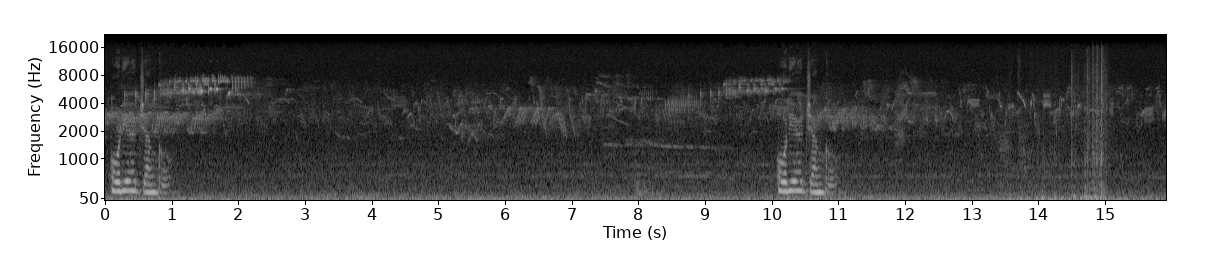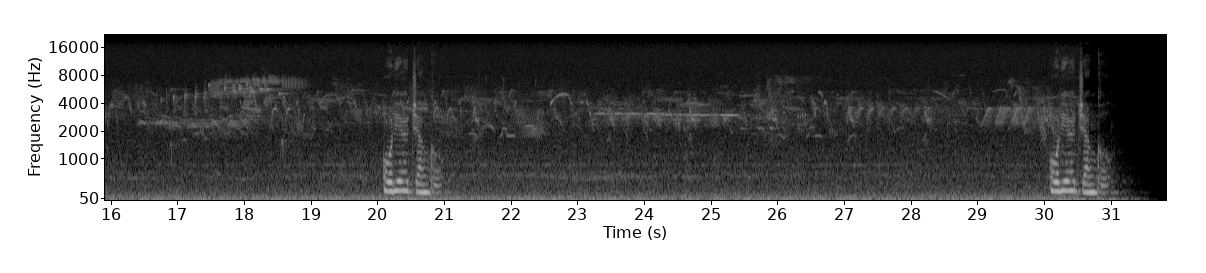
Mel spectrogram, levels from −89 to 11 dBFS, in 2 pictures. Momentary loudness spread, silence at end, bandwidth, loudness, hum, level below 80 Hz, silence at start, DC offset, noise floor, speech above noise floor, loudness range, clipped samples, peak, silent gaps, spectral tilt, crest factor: 19 LU; 0.6 s; 19 kHz; -34 LUFS; none; -44 dBFS; 0 s; under 0.1%; -58 dBFS; 32 dB; 12 LU; under 0.1%; -12 dBFS; none; -4 dB/octave; 22 dB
